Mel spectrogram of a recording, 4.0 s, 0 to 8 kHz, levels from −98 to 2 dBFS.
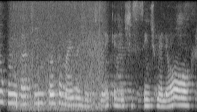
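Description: From 0.00 to 0.13 s, 2.06 to 3.16 s, and 3.50 s to the end, a faint copy of the speech returns about 1.01 s late, loudest in the middle stretch. This is an echo leak, likely from a loudspeaker echo canceller, and a distinct delayed repeat rather than a room-reverb smear.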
